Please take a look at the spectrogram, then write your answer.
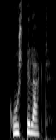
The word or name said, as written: grusbelagt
